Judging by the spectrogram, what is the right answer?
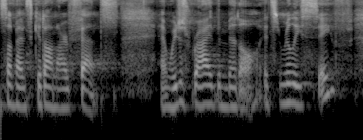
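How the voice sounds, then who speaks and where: Speaking at a moderate pace, a woman uses an ordinary speaking voice pitched fairly low. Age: 40s. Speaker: adoptive mother. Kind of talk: testimony.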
